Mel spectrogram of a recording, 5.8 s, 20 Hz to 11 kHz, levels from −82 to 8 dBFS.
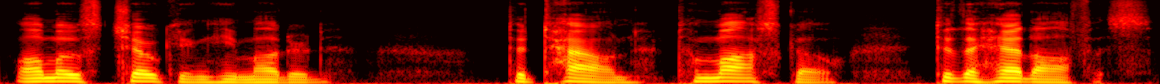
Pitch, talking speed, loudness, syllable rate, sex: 115 Hz, 105 wpm, -18 LUFS, 4.5 syllables/s, male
